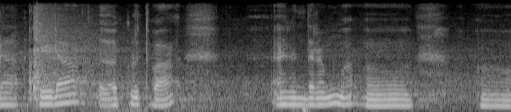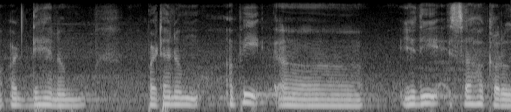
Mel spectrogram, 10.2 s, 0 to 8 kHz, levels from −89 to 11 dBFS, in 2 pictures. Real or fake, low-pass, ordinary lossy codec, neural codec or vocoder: real; 7.2 kHz; AAC, 48 kbps; none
